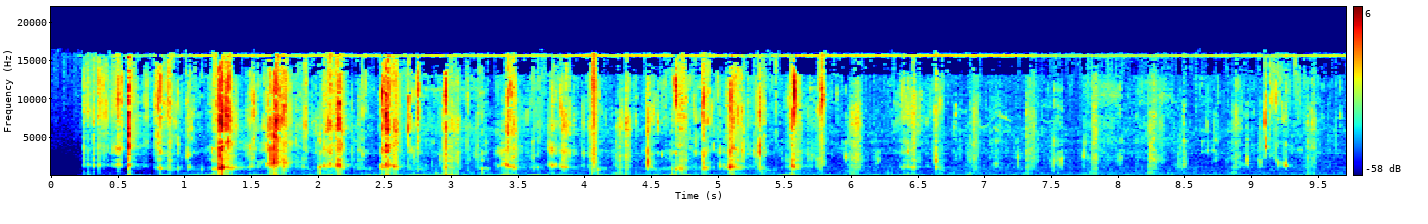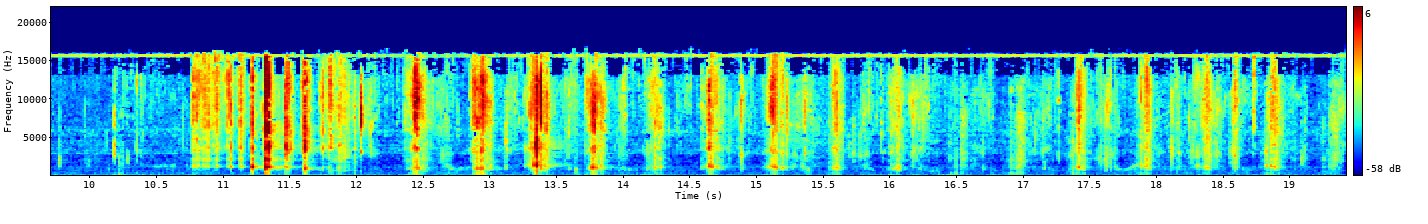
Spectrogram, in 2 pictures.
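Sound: crunchy chewing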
